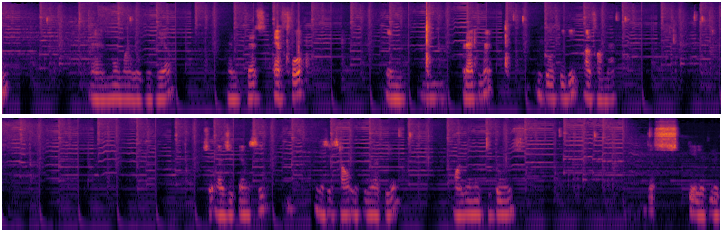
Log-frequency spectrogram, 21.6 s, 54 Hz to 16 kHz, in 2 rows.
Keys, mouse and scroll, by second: 5.7 F4, 7.7 click, 10.8 space, 15.9 space, 16.8 click, 18.1 s, 19.2-21.5 drag.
